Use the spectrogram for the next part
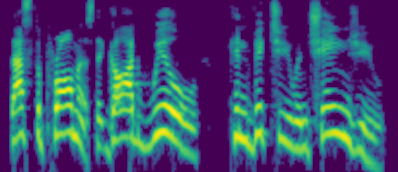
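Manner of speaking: ordinary talk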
